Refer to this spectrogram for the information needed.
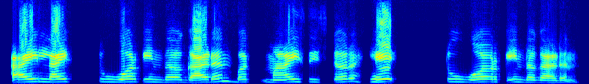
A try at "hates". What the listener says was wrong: आपने अभी भी hate सुनाई दिया मुझे. Hates. आप जोर दे रहे हो इसलिए गलत आ रहा है pronunciation. So read it slowly.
